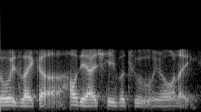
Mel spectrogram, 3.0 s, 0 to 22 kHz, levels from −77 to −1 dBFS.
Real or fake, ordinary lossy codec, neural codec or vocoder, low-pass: real; none; none; 3.6 kHz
